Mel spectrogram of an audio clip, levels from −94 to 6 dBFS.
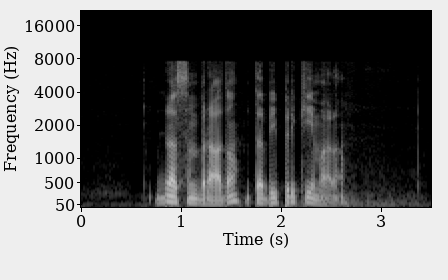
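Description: A speech recording sent over a call path, where a run of audio was dropped, on the way or by the receiver's jitter buffer, while later audio was already waiting, producing a skip ahead at 0.84 s. Roughly half a second of speech is simply gone, with no filler inserted, so the sound on either side of the cut is butted together almost seamlessly and the delivery lurches forward mid-flow. Immediately afterwards the buffer was still holding more audio than its target, so from 0.92 s to 3.42 s it kept trimming tiny slices of one or a few pitch periods to drain the backlog. That jitter buffer speed-up runs the speech at about 108 percent with the pitch unchanged, shaving roughly a fifth of a second overall and leaving the rest of the clip sounding slightly rushed. The band stops at 8 kHz throughout, which fits the G.722 wideband codec at 64 kbps.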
